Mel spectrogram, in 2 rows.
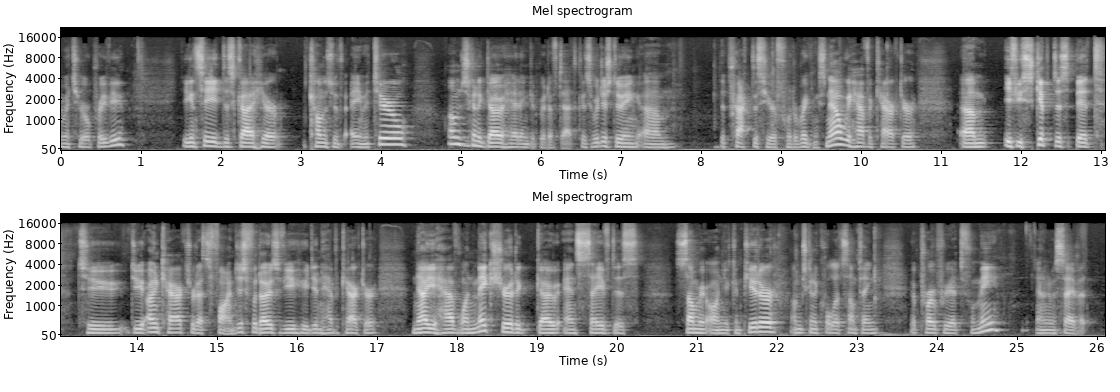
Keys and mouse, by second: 6.0-26.1 drag, 6.6 z, 8.1 KP_1, 10.2 n, 18.5 ctrl+s.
